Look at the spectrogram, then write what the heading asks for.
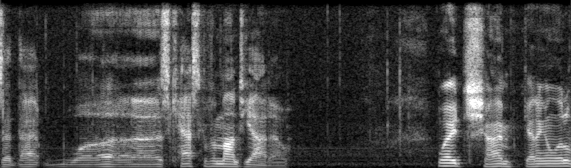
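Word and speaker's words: Amontillado: a little bit okay know it's spelled weird but I'm a little bit s sick of hearing people call it a monardo like it it's weird French Italian Spanish something but which I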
